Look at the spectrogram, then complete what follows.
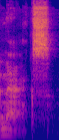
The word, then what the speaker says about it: KNX: swear they said after KNX which means another phase yeah is rhymes with snacks is that like I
